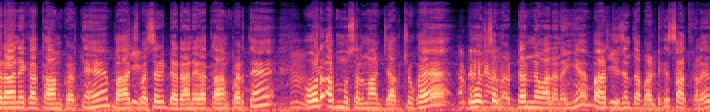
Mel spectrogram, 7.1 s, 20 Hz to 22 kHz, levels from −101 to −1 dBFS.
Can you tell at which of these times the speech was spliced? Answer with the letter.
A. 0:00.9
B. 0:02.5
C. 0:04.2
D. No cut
D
